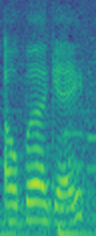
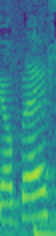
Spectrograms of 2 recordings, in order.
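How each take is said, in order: First: The word is pronounced the Spanish way. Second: The word is pronounced the French way. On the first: The speaker calls it right. "Albergue is apparently the correct Spanish pronunciation" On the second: The speaker calls it wrong. "I've been saying it in French up until this point"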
